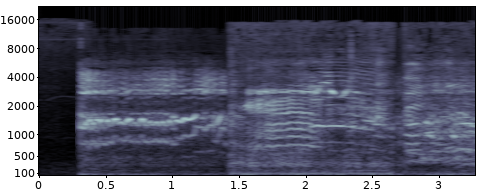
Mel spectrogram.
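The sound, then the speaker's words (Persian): Goats or sheep bleat at a livestock market in Kabul's 500 Family area before Eid al-Adha: a few loud, wavering bleats follow one another, with no talk. “در این گزارش با شماری از خریداران و فروشندگان مواشی صحبت شده. گزارش با صدای مواشی آغاز می شود.”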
